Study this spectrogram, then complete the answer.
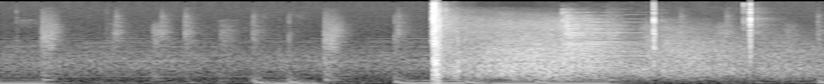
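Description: A suppressor-fitted rifle fires a single standing shot, a sharp crack followed by a rushing broadband decay, after some quiet handling clicks and knocks, with no talking.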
